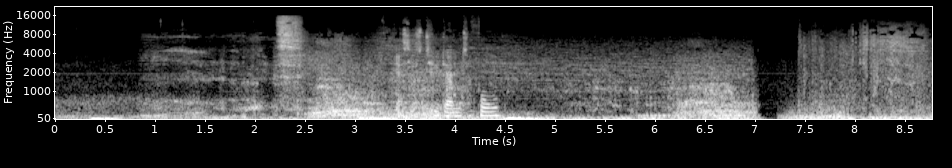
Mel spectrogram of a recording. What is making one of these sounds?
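A young woman speaks quietly into a close microphone.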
